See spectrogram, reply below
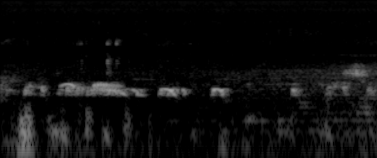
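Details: Spotted dove giving loud, ringing challenge coos meant to provoke fighting: a run of low, hollow cooing notes in short phrases with brief gaps, over a rumbling low background.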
